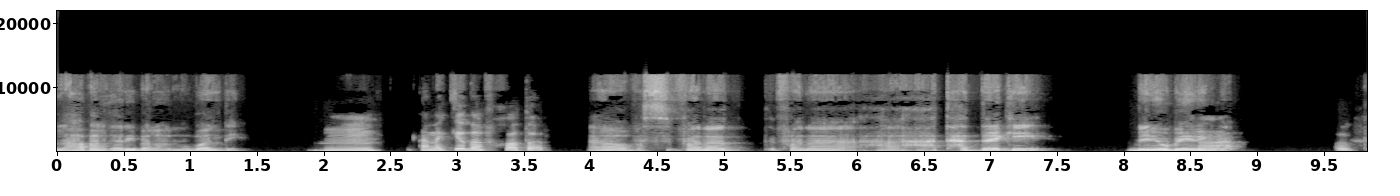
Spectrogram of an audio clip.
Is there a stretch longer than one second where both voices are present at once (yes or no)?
no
